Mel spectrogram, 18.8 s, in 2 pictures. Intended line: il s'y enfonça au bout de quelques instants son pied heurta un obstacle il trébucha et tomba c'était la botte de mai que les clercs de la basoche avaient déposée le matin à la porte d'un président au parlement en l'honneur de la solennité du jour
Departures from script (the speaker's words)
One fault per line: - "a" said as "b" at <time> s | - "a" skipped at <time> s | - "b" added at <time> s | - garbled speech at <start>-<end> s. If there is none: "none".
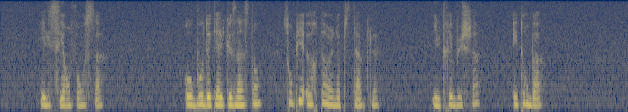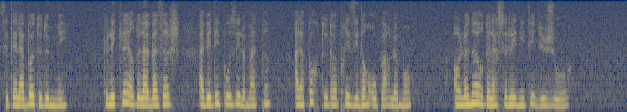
none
